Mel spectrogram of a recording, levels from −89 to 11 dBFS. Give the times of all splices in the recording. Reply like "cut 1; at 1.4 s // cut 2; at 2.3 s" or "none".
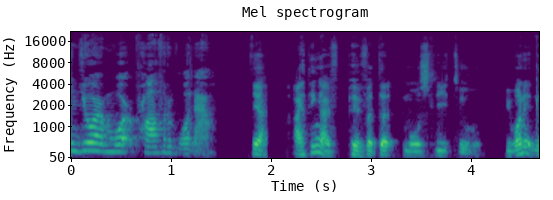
cut 1; at 2.0 s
